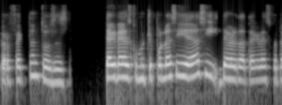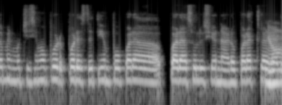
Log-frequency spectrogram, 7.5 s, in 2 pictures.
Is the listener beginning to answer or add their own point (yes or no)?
yes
